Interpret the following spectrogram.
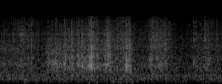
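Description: Tissue paper rustling and crinkling softly as it is pulled out of a cardboard gift box by hand, with a few crisp crinkles about a second in.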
